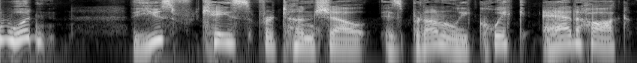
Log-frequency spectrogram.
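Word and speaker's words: tunshell: It's pronounced Tun Shell, because, you know, it's like tunnel and shell.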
